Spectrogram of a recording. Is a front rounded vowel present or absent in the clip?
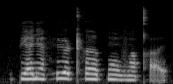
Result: present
